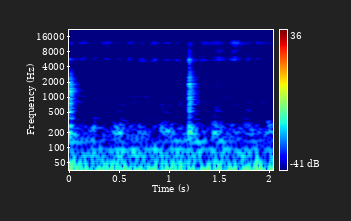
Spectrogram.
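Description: Chalk writing on a blackboard: faint scratchy strokes, with two sharp clicks of the chalk against the board, one at the start and one just over a second in.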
